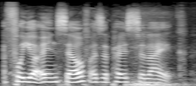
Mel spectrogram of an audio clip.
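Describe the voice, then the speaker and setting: A woman co-hosting a casual podcast, chatting in a wry, lively way and laughing often. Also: medium pitch, moderate pace. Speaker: podcast co-host.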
